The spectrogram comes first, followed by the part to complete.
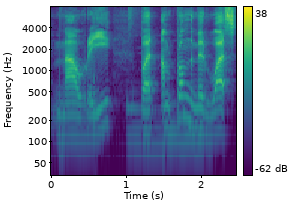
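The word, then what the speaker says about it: Māori: my corrected pronunciation of Maori is wrong because I guess natives roll their R's when they say it. I believe that sounds like Maori, but I'm from the Midwest, dude.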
